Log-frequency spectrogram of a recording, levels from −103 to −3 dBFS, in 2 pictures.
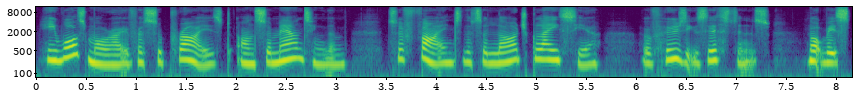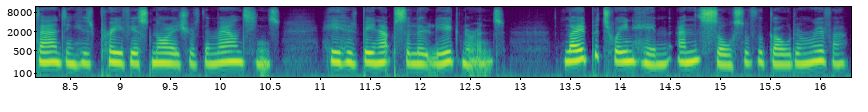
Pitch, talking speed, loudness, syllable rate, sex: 225 Hz, 140 wpm, -19 LUFS, 4.8 syllables/s, female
